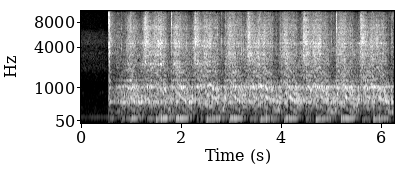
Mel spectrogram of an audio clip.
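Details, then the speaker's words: Engine with a swapped-on Quadrajet carburetor cranking, getting warm and smoking, seemingly getting too much fuel: starter churns about four beats a second with ragged firing attempts that never catch. "I mean it's trying but I don't want to burn everything else up"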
